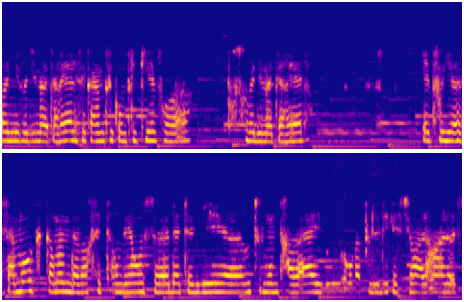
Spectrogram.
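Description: Young woman, twenties, from Belgium, hesitant, fillers, flat pitch, dry, phone-like sound. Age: 20s. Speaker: student sending a message. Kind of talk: personal voice message.

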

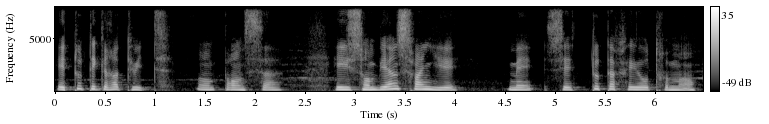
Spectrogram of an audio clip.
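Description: A woman whose first language is Dutch, speaking as a talk show guest in halting French with pauses mid-sentence. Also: mid-range voice, warm tone.

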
